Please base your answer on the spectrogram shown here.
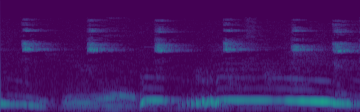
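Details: Puter pelung collared dove crying: a falling low note, a wavering ribbed phrase, then a long level hum lasting about two seconds. Regular high chirps sound behind it.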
